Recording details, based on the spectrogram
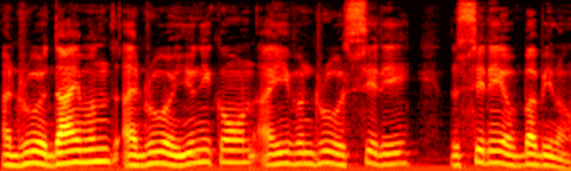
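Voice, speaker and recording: The speaker has a French accent and talks at a fairly slow pace. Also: man. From France. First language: German. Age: 50s. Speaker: digital artist. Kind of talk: personal monologue.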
